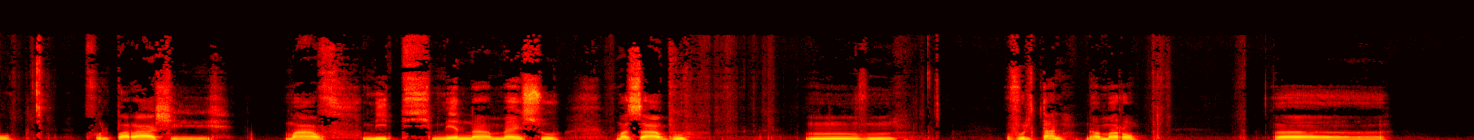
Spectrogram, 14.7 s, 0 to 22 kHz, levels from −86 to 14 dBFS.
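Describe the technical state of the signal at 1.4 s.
At 1.4 s the speech carries generation loss, present throughout the clip. The likely cause is repeated lossy re-encoding, with the character pointing to around four passes through MP3 at about 64 kbit/s. Each pass quantised again on a shifted frame grid, so the noise and spectral gaps piled up. The result sounds swirly, smeared and hollow beyond what that bitrate alone would give, with blurred attacks and nothing above 16.5 kHz.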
